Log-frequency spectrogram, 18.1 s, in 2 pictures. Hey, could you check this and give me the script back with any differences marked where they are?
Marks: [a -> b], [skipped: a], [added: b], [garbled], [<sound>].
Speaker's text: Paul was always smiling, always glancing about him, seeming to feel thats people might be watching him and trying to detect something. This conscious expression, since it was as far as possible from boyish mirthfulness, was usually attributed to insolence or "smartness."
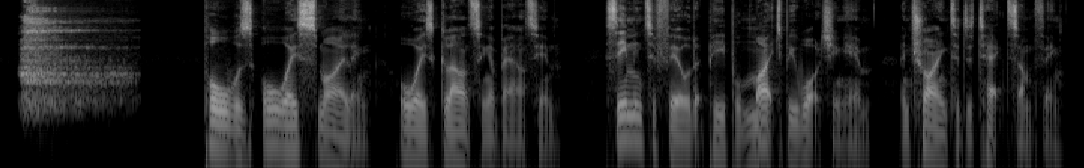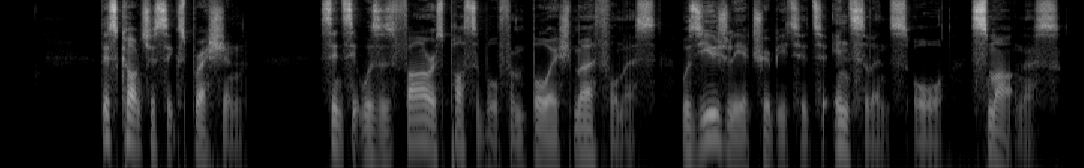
[sigh] Paul was always smiling, always glancing about him, seeming to feel [thats -> that] people might be watching him and trying to detect something. This conscious expression, since it was as far as possible from boyish mirthfulness, was usually attributed to insolence or "smartness."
